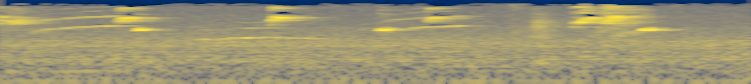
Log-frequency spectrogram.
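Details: Eurasian bullfinch taught to sing by its owner, which copies its trainer's whistling and also takes phrases from nightingales and thrushes: quiet, sparse short notes, some gliding up or down, high-pitched, over a steady background hiss.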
